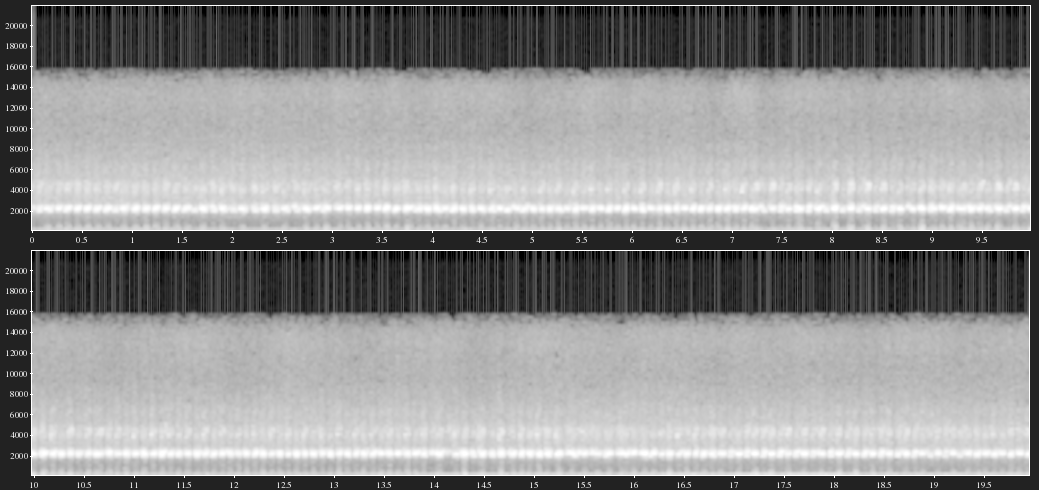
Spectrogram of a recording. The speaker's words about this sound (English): The erratic call of the Pinewoods tree frog has been likened to Morse code.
